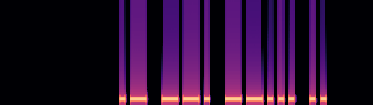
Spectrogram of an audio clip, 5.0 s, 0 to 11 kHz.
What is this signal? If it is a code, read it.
Morse code, heard as a keyed tone, about 17 wpm, 700 Hz. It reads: AG7I
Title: USA Call Signs - 4 Characters - Repeated 3x - 17wpm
